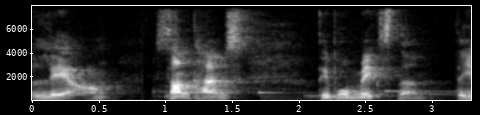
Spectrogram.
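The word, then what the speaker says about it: 两: Also, there's another pronunciation, it's called liang.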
